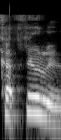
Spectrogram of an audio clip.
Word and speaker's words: Cthulhu: Now, it's it's pronounced Cthulhu because it's t it's taken from Lovecraft's novel.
